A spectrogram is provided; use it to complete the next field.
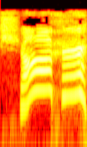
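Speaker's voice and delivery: high, loud, sarcastic, mocking squeal. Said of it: "I just was like".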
